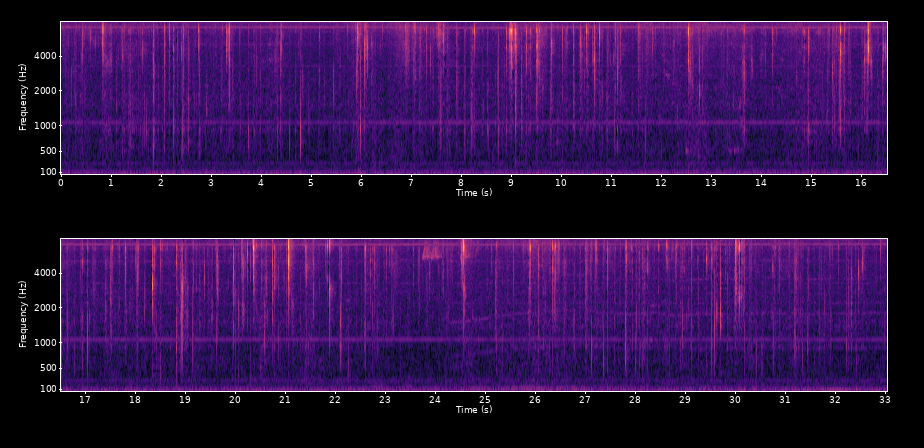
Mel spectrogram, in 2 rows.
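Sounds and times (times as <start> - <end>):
person chewing with wet smacks: 0.0 - 33.0
steady low hum: 0.0 - 33.0.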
